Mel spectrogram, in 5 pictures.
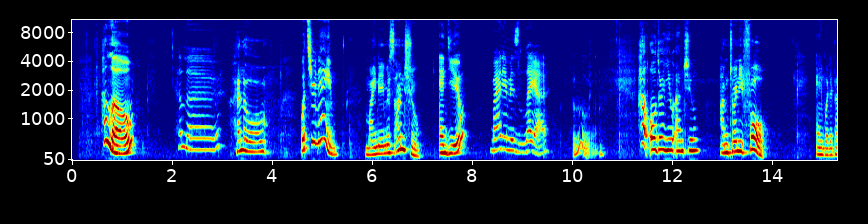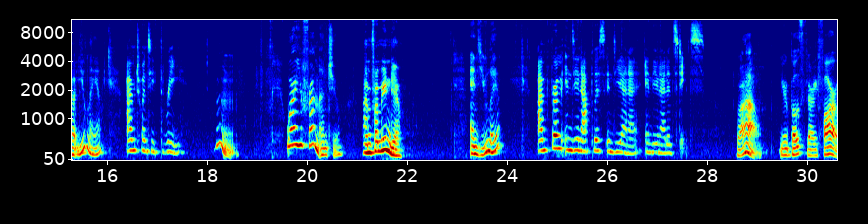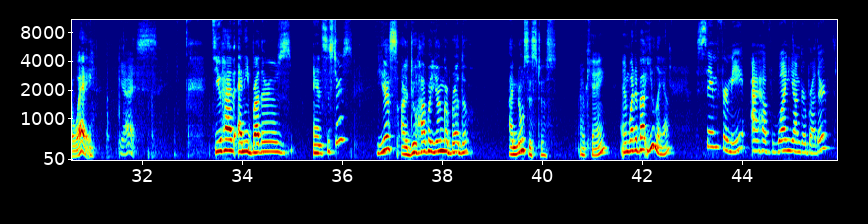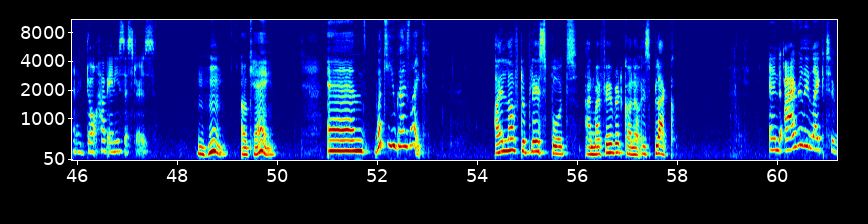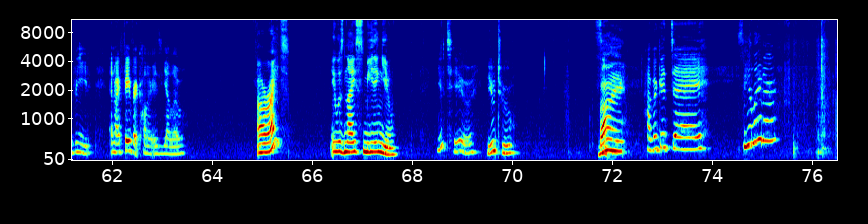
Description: dialogue de présentation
